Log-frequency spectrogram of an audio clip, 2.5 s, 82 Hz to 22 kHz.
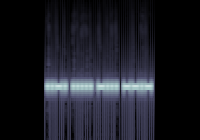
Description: Morse code, heard as a keyed tone, about 46 wpm, 700 Hz. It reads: F5BQ
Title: DXCC-100 Call Signs - 4 Characters - Repeated 2x - 45wpm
